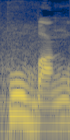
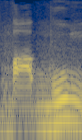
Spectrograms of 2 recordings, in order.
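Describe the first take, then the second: First: The second syllable has an 'a' vowel. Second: The first syllable has an 'a' vowel. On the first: "সেগুলো ঠিক নয়" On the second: "সেগুলো ঠিক নয়"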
